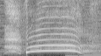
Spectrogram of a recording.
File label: "Grenade", Worms speechbanks; Watson Amelia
